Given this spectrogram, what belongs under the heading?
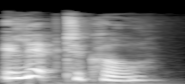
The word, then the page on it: elliptical: British English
